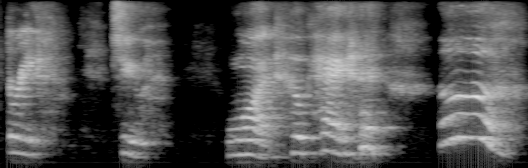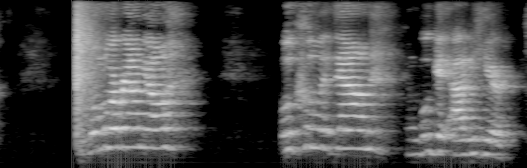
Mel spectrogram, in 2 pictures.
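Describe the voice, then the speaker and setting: A female fitness instructor leads a live workout, breathless as she counts reps aloud and encourages everyone. She speaks slowly in a slightly high voice, standing away from the microphone in an echoey room.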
